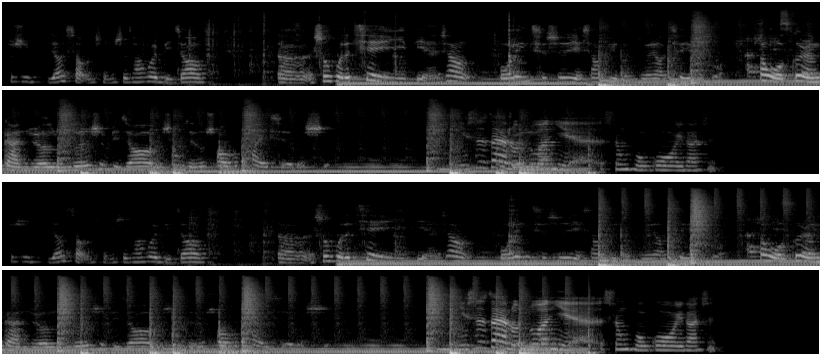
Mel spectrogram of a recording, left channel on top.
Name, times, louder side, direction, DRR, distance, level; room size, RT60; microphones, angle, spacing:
voice 1, 0.1-2.0 2.8-7.2 7.6-11.5 13.3-13.7, left 3 dB, 60° left, 0.8 m, -37 dB
sound 1, 1.4-8.5, left 2 dB, 80° left, 3.3 m, -49 dB
sound 2, 3.3-14.1, right 2 dB, 90° right, 1.0 m, -31 dB
voice 2, 12.5-15.3, right 5 dB, 35° right, 0.5 m, -35 dB
16.5 x 6.8 x 2.2 m
head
